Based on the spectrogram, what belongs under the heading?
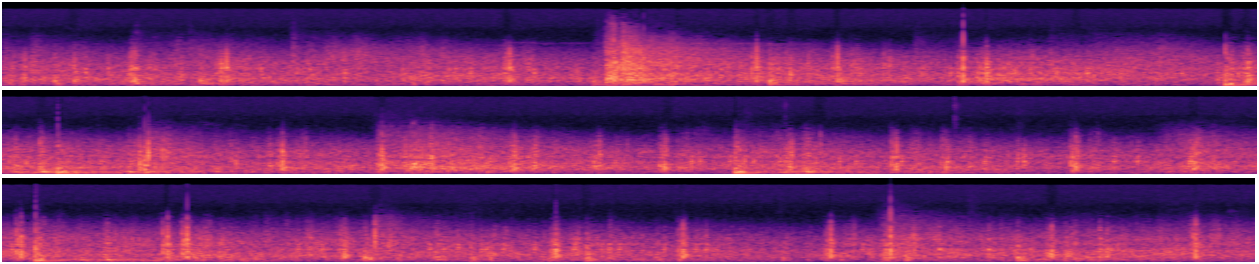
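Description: Fireworks going off continuously: a dense stream of overlapping bangs and crackles, with a louder blast about four and a half seconds in.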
